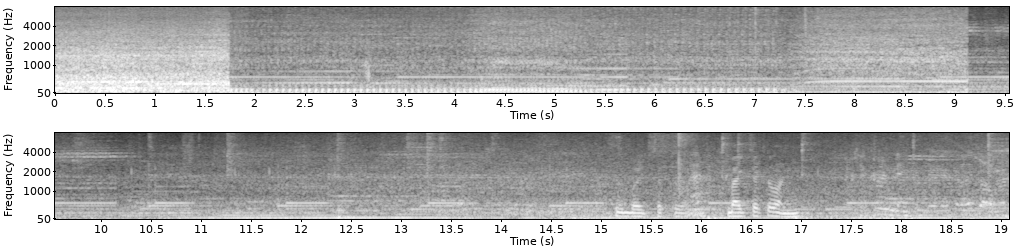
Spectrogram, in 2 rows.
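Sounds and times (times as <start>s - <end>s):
motorcycle engine running: 0.8s - 9.2s.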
